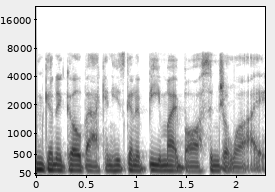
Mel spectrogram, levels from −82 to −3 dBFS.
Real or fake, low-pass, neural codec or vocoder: real; 7.2 kHz; none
